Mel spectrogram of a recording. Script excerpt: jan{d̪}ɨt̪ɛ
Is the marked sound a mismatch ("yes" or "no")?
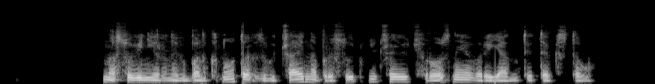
yes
